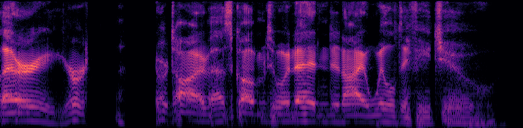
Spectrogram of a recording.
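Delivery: put-on voice, slow and drawn out. Telling an improvised story, voicing RFK Junior confronting a lobster monster: RFK Junior voice. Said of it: "I've lost my R F K Junior voice".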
